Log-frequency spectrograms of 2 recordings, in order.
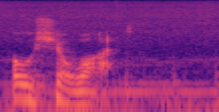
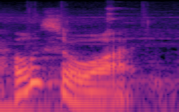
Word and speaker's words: Oshawott: It is Oshawott. That's how you pronounce it correctly, though. Yeah, thank you. You know, sometimes you gotta keep the little ones in line. Anywho, what? Yeah, Oshawott.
